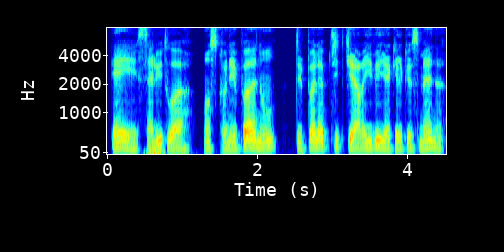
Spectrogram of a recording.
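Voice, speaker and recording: Woman putting on a low, cool schoolgirl. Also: steady tone, a little fast, darkish tone, clean tone, lightly acted. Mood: cool, casual. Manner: laid-back, slangy. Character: cool, casual, cocky teenage schoolgirl.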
